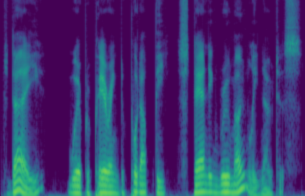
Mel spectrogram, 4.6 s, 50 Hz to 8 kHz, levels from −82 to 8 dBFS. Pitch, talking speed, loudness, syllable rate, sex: 105 Hz, 155 wpm, -18 LUFS, 5.0 syllables/s, male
